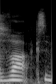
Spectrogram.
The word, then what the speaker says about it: Voxx: Yeah, Vox. V-O-X-X, as they say, neither X is silent.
